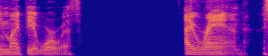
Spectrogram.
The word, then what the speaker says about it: Iran: You say Iran. Don't you know the country is pronounced Iran? Iran.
